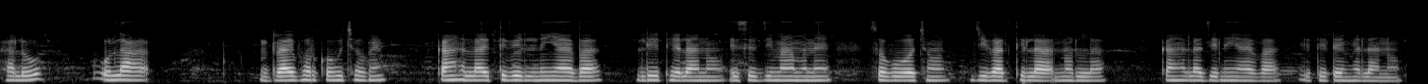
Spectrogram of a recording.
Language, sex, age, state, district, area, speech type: Odia, female, 45-60, Odisha, Kalahandi, rural, spontaneous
